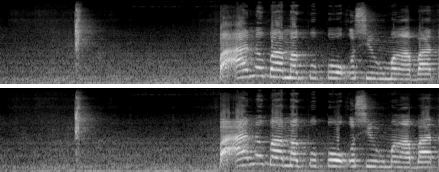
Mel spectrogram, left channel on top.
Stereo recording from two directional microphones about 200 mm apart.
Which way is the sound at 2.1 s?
10° left (ahead or behind).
